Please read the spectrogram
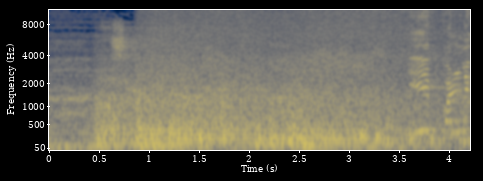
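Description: Film trailer sound effect of a thunderstorm: a loud, deep rumble of thunder with a rain-like hiss that swells in about half a second in. A man's narration begins over it near the end.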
